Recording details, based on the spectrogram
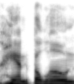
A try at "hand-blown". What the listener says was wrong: Hand-blown. You had an extra syllable to that one.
